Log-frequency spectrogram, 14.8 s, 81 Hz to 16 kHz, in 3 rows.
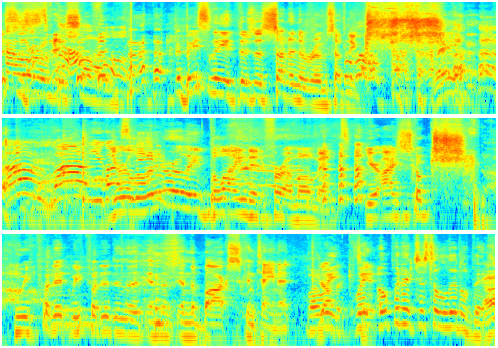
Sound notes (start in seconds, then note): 3.9 crackle; 7.2 laughs; 10.3 crackle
